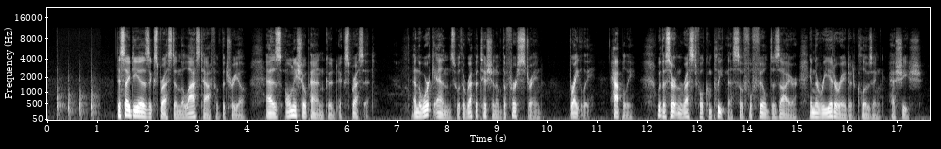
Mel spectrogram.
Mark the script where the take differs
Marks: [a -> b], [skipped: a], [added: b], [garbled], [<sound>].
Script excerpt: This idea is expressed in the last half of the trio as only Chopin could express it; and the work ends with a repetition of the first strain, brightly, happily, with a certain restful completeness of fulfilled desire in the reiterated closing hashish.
[thud] This idea is expressed in the last half of the trio as only Chopin could express it; and the work ends with a repetition of the first strain, brightly, happily, with a certain restful completeness of fulfilled desire in the reiterated closing hashish.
